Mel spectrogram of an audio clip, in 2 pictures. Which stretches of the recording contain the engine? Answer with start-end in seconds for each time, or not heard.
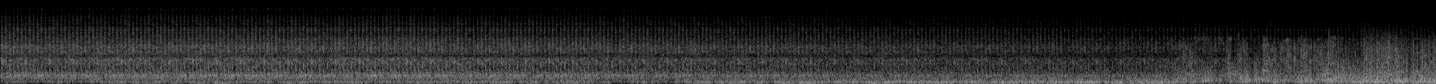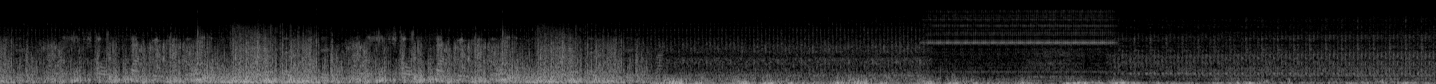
0.0-28.6.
